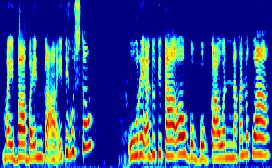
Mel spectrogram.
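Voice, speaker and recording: A woman's voice: high voice, unhurried, no room sound. A woman with an Ilocano accent playing a chatty, gossiping street vendor in a radio drama.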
